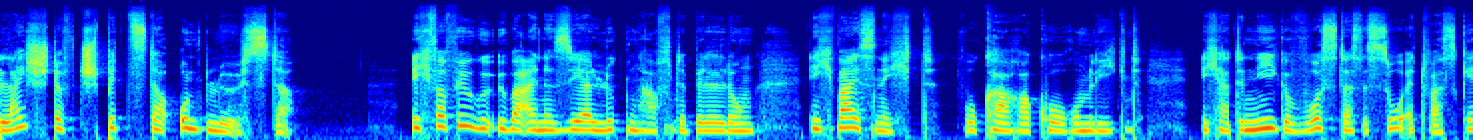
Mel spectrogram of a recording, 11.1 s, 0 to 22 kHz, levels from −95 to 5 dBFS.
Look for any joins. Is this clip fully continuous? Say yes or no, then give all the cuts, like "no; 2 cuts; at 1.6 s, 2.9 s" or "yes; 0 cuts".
no; 1 cut; at 8.9 s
